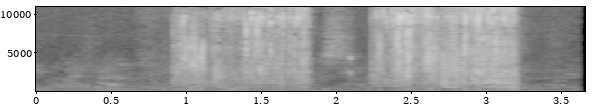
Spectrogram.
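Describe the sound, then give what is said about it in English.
Two long, airy slurps, a breathy hiss of air drawn through a mouthful of wine, each lasting about a second with a brief pause between, fairly loud against quiet background. “So then what you do is you take a sip, and then what we do in the wine industry is this.”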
